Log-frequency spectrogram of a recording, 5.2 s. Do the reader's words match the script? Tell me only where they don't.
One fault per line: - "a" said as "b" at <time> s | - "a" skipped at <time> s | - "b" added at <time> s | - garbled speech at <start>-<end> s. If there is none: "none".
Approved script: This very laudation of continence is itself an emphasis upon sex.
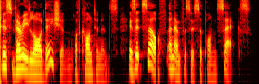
none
